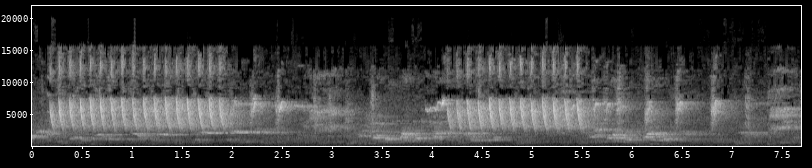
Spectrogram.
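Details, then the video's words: Prinia, locally ciblek gunung, in "ngiwit wit" lure song: two bursts of fast, regular, high buzzy trilling, each about two seconds, separated and followed by lower whistled phrases and chips. "NGIWIT WIT SUARA CIBLEK GUNUNG"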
